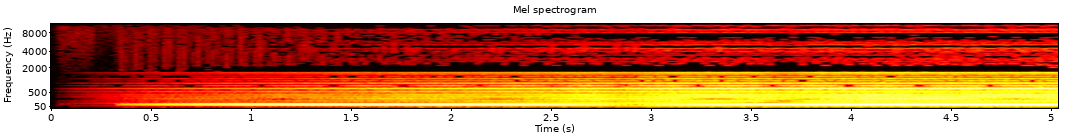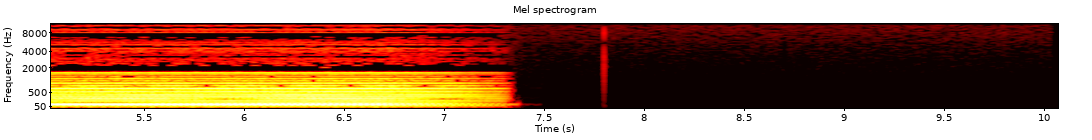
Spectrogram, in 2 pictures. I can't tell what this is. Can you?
video game sounds games
game, games, sounds, video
